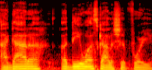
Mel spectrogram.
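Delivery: ordinary delivery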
